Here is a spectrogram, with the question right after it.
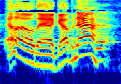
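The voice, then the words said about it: Exaggerated mock British accent. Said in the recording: “when an American tries to do a British accent, it's always like”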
